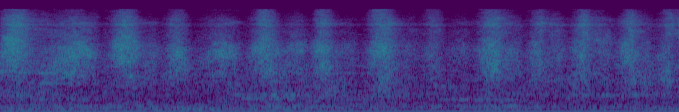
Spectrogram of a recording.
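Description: Chalkboard duster wiping chalk off a chalkboard in quick back-and-forth strokes, about two a second, a dry scrubbing rub.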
